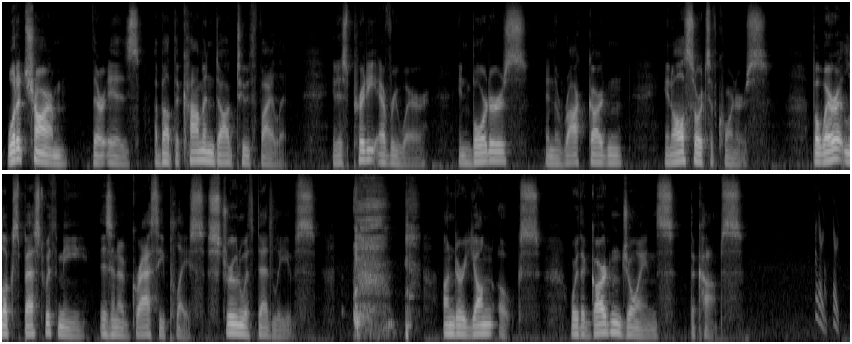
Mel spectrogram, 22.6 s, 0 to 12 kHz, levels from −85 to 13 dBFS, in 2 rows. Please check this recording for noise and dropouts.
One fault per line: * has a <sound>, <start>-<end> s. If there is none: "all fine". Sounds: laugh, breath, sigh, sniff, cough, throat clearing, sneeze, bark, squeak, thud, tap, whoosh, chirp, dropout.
* has a cough, 15.8-16.9 s
* has a chirp, 22.2-22.5 s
